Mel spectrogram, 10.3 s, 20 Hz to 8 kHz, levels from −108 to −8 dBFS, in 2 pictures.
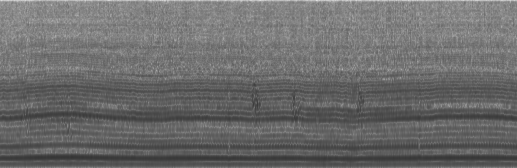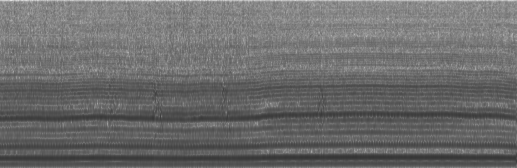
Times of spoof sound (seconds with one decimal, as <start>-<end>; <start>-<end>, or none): none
